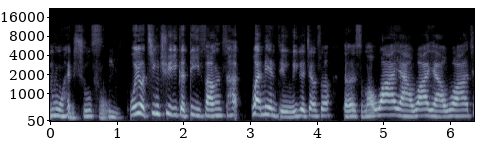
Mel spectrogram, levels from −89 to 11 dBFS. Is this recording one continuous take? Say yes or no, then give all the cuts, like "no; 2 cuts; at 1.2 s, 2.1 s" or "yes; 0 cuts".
no; 1 cut; at 4.3 s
